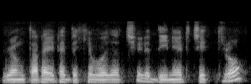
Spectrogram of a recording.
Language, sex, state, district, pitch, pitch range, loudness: Bengali, male, Tripura, West Tripura, 110 Hz, 110-120 Hz, -18 LUFS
